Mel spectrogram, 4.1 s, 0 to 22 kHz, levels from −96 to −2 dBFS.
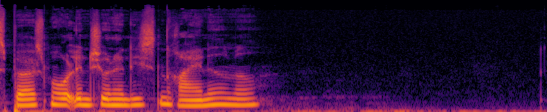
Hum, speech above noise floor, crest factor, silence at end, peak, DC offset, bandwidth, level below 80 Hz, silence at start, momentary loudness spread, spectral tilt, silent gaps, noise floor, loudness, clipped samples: none; 33 dB; 16 dB; 0.35 s; -12 dBFS; under 0.1%; 16.5 kHz; -52 dBFS; 0 s; 7 LU; -5.5 dB/octave; none; -59 dBFS; -27 LUFS; under 0.1%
